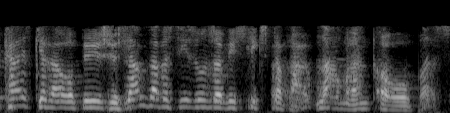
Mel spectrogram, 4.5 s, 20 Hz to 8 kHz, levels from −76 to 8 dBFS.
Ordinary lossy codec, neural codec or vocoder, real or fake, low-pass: AAC, 16 kbps; codec, 24 kHz, 0.9 kbps, WavTokenizer, medium music audio release; fake; 7.2 kHz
